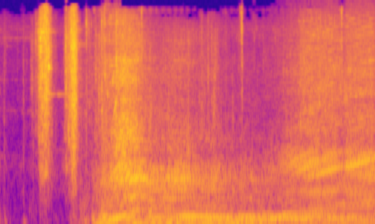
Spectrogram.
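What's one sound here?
A muscle car engine starts and revs up.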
